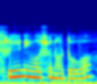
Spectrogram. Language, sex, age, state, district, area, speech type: Tamil, female, 18-30, Tamil Nadu, Namakkal, rural, spontaneous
